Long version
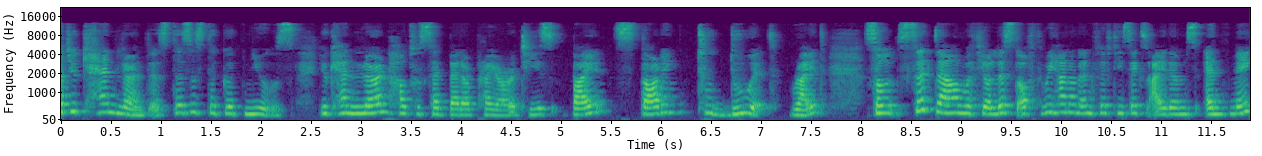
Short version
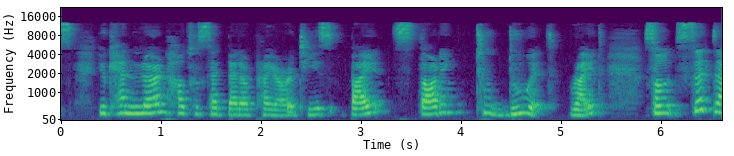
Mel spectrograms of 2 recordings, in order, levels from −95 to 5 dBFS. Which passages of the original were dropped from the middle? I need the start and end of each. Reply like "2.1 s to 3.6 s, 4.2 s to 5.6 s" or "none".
none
